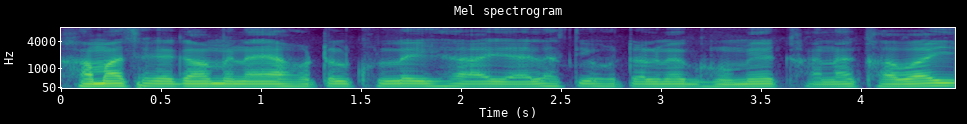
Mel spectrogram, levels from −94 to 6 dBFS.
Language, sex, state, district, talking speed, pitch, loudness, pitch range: Bhojpuri, male, Bihar, Sitamarhi, 225 wpm, 115 Hz, -21 LUFS, 115-120 Hz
